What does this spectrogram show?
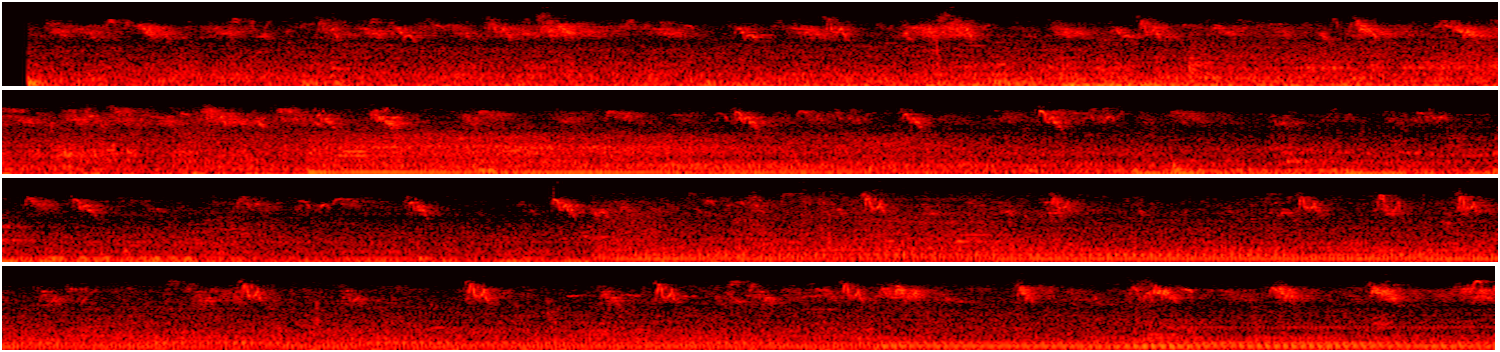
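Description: Small birds chirping, a steady run of short high chirps, over a faint low background rumble.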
